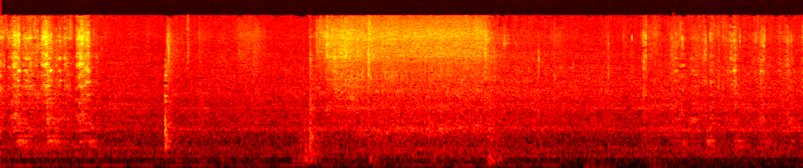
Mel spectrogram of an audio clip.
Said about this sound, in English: adding about a cup of water. See, when you first saw that, you didn't think it would take that much water, but it does.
